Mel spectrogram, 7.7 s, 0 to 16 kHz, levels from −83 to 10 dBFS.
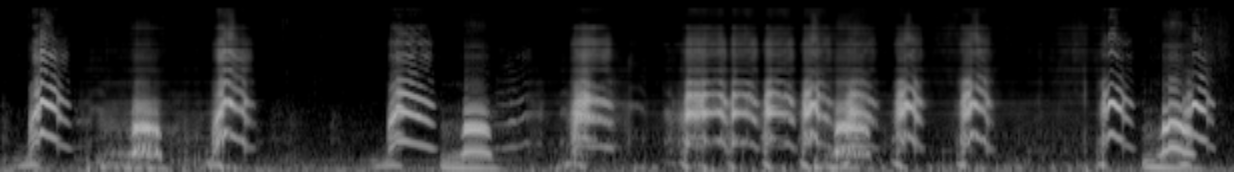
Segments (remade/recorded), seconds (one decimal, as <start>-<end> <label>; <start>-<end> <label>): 0.0-0.5 recorded; 0.5-1.6 remade; 1.6-3.3 recorded; 3.3-6.9 remade; 6.9-7.7 recorded

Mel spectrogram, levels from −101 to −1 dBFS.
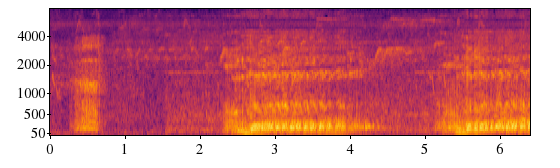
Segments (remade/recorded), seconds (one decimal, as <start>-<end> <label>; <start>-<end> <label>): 0.0-0.8 recorded; 0.8-2.8 remade; 2.8-3.9 recorded; 3.9-5.8 remade; 5.8-6.4 recorded

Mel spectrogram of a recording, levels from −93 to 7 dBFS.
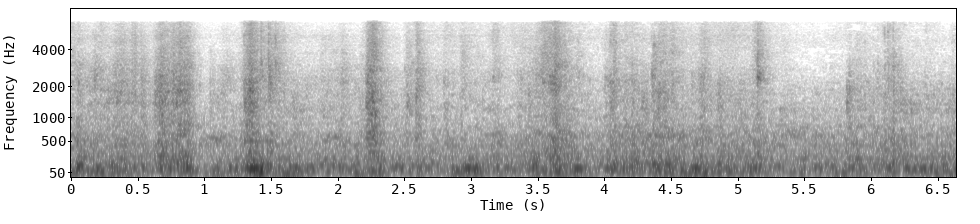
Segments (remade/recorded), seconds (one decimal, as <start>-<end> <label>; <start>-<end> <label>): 0.0-3.7 remade; 3.7-4.4 recorded; 4.4-5.4 remade; 5.4-6.6 recorded

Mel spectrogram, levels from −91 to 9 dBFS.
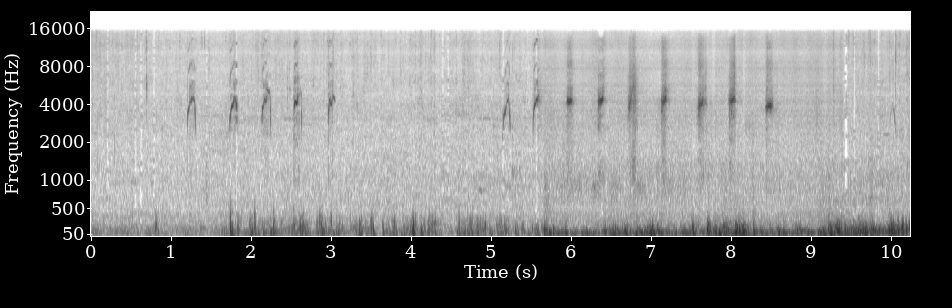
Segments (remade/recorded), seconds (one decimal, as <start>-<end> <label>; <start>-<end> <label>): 0.0-5.6 recorded; 5.6-9.4 remade; 9.4-10.2 recorded

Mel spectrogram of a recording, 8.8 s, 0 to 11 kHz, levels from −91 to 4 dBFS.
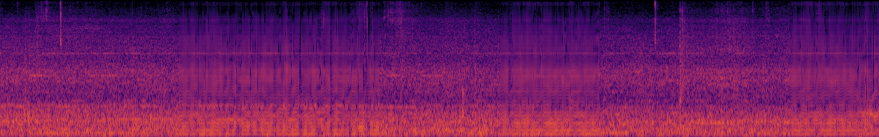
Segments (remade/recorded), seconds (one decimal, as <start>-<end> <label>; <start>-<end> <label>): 0.0-1.8 recorded; 1.8-3.8 remade; 3.8-5.0 recorded; 5.0-6.0 remade; 6.0-7.9 recorded; 7.9-8.8 remade

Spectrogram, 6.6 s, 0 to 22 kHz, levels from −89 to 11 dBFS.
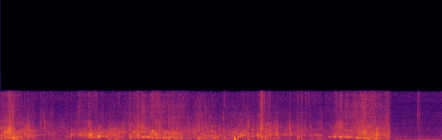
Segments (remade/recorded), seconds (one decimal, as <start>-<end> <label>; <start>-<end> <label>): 0.0-2.9 remade; 2.9-3.6 recorded; 3.6-6.6 remade

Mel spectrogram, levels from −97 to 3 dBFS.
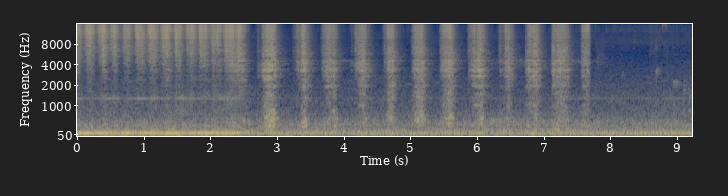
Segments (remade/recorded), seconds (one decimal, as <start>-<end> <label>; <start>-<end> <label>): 0.0-1.4 recorded; 1.4-2.6 remade; 2.6-9.2 recorded

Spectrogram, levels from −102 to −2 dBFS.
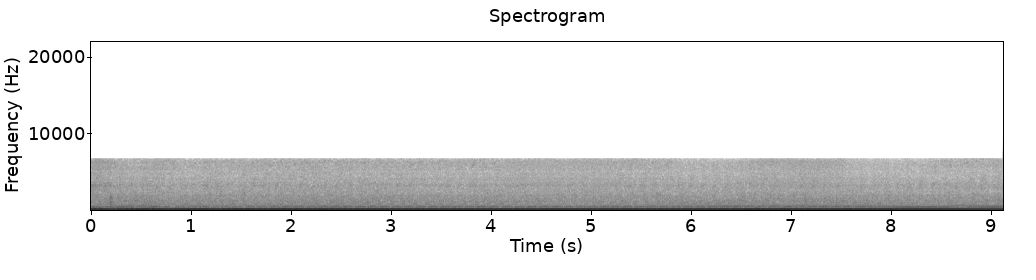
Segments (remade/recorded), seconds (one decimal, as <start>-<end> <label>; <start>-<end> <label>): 0.0-4.1 recorded; 4.1-5.2 remade; 5.2-6.9 recorded; 6.9-8.0 remade; 8.0-9.1 recorded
